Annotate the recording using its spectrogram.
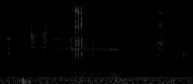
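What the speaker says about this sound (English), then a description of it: "I am just going to snip it like so." Scissors snip through paper while a December day book is being embellished, giving a few quick, crisp cuts close by in a quiet room, with one sharp cluster of snips standing out.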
